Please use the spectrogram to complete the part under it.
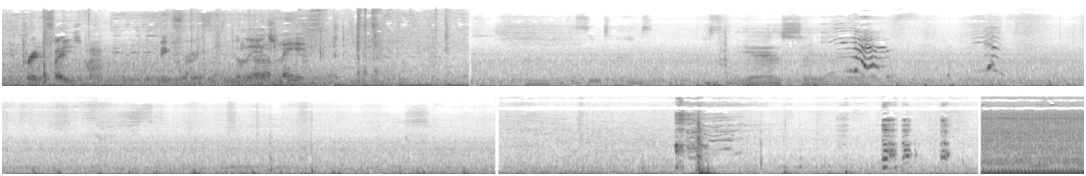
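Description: A car engine hums inside a car.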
